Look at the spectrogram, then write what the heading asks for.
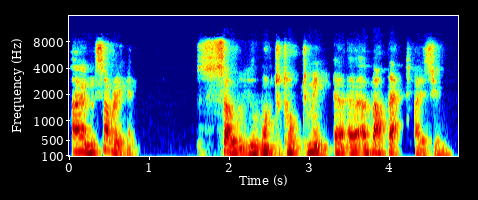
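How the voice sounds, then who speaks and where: A woman playing a guarded, troubled agency chief held captive, speaking carefully and with measured hesitation in a radio drama. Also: deep voice, animated, a little mellow. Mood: cautious, concerned. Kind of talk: read radio drama dialogue.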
